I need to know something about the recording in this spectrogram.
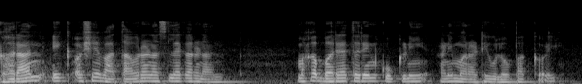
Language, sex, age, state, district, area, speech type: Goan Konkani, male, 18-30, Goa, Ponda, rural, spontaneous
